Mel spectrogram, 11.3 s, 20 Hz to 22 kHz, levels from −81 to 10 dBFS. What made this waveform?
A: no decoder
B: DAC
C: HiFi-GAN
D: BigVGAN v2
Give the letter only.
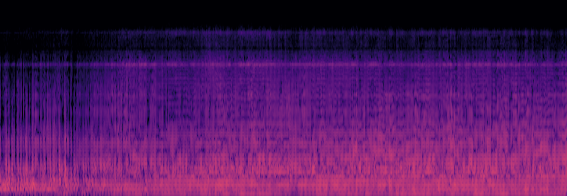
D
